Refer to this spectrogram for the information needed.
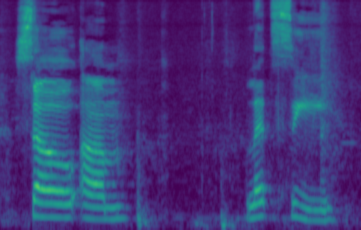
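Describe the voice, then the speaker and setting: A woman speaks with music in the background. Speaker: sex educator livestream host. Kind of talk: casual livestream chat. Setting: home studio livestream.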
